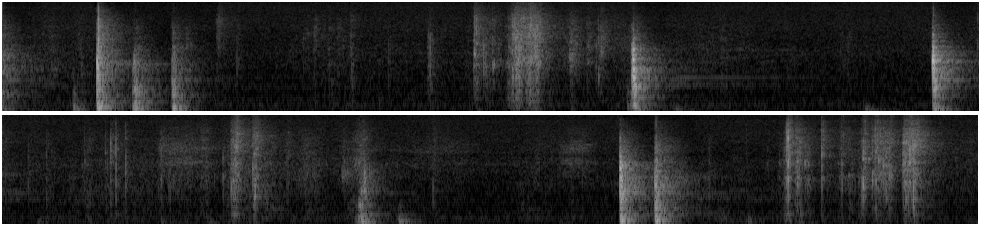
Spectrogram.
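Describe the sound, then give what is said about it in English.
Tarot cards being shuffled for a Sagittarius reading, a series of crisp, irregular slaps and riffling bursts separated by short quiet gaps, with no one speaking. “Just shuffling the cards.”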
